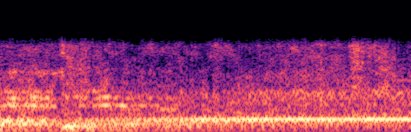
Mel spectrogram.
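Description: Gospel group singing with band accompaniment, holding one long sustained chord.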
